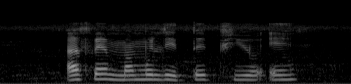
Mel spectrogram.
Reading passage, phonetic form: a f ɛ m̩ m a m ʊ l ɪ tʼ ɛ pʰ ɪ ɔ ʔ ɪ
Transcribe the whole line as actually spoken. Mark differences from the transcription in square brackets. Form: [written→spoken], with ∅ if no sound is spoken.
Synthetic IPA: a f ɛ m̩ m a m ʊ l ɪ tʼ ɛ pʰ [ɪ→i] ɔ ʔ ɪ

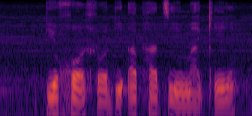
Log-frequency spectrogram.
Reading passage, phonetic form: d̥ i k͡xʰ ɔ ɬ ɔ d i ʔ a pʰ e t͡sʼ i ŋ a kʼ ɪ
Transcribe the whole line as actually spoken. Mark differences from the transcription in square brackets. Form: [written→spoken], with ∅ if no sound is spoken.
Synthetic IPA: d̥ i k͡xʰ ɔ ɬ ɔ d i ʔ a pʰ [e→a] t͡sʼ i [ŋ→m] a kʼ ɪ

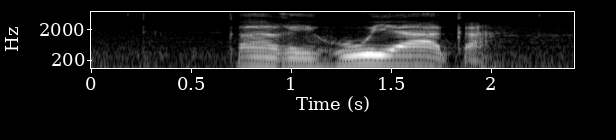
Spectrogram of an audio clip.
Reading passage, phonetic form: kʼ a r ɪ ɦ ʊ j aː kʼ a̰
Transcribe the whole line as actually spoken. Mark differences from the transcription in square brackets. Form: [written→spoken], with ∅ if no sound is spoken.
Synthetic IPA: kʼ a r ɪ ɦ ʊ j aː kʼ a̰

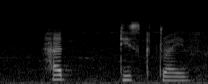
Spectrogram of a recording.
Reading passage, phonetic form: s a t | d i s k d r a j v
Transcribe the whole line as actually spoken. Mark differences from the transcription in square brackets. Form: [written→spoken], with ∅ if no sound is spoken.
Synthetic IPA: [s→h] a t | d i s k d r a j v

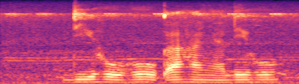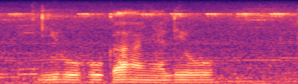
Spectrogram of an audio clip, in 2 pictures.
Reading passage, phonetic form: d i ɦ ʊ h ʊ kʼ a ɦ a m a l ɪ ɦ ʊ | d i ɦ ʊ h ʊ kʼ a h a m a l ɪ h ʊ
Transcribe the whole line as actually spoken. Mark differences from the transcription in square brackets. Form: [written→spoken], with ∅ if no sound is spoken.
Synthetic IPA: d i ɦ ʊ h ʊ kʼ a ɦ a [m→ɲ] a l ɪ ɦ ʊ | d i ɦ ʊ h ʊ kʼ a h a [m→ɲ] a l ɪ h ʊ

